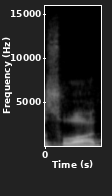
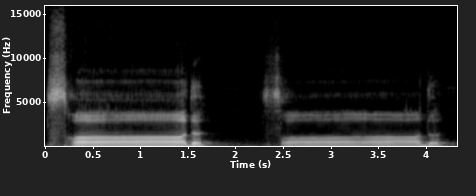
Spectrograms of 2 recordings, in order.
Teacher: اکثر بچے دیکھے ہیں یہاں پہ پڑھتے ہیں سواد واو کی آواز پیدا کرتے ہیں تو اس حرف کو ادا کرتے وقت واو کی آواز نہیں پیدا ہونی چاہیے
